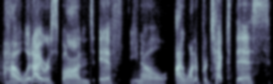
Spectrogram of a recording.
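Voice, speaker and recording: Bright-voiced woman, dry and close. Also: lowish voice, steady tone, a little slow, no echo. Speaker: voice actress, podcast guest. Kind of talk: casual chat.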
